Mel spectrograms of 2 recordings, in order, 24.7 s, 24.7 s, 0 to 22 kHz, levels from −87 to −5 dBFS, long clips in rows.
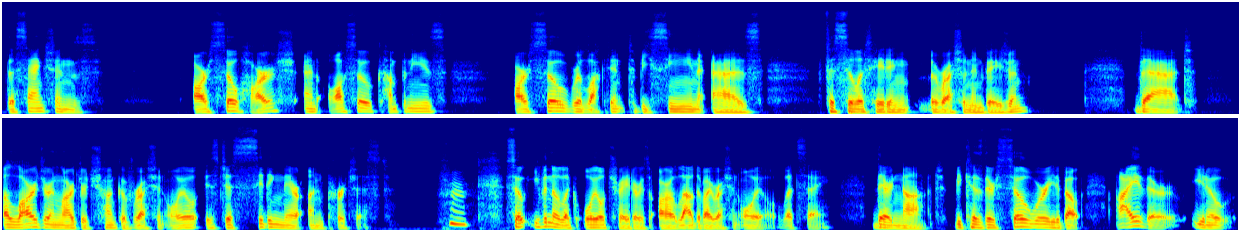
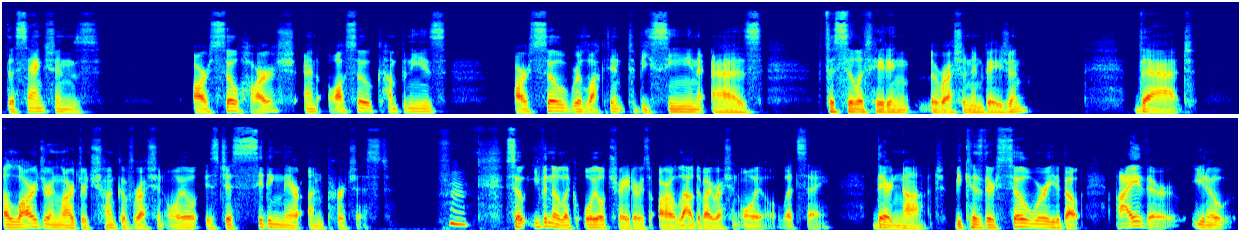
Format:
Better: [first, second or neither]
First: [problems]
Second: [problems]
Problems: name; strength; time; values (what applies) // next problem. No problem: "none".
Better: second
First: muffled; very; fading above 3 kHz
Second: none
